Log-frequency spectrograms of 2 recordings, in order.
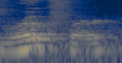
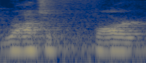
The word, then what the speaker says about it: Rochefort: It's Rochefort, not Rochefort or whatever the fuck you said earlier.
